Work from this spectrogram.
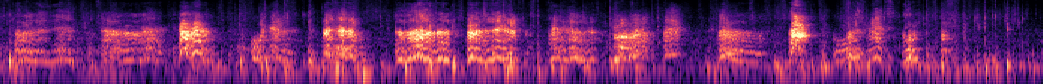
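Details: Puppies in a cute dog compilation; a jumble of small yappy barks and growly yips, repeated irregularly over fourteen seconds, with rough, noisy background.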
